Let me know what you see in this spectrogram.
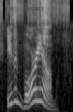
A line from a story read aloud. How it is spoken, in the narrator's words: we exclaimed, delighted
